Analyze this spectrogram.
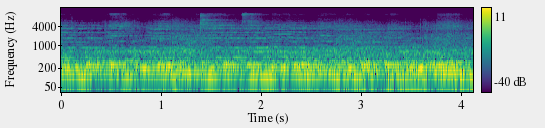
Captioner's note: car backfires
